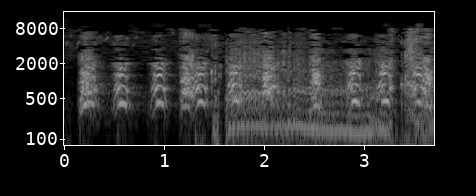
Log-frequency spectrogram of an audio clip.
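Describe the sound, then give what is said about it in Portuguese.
A hunter's four dogs bark loudly in a quick, steady series of sharp yaps, with a lower drawn-out whine or growl running beneath the barking partway through. “Justamente neste momento, apareceu um caçador com quatro cachorros.”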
